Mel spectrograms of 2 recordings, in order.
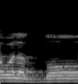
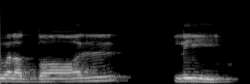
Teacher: Di sini harful lam diucapkan 2 kali, yang lam yang pertama sukun waladdall. Nah, ini dengan pertemuan bagian makhrajnya lam sakinah. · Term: harf musyaddad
